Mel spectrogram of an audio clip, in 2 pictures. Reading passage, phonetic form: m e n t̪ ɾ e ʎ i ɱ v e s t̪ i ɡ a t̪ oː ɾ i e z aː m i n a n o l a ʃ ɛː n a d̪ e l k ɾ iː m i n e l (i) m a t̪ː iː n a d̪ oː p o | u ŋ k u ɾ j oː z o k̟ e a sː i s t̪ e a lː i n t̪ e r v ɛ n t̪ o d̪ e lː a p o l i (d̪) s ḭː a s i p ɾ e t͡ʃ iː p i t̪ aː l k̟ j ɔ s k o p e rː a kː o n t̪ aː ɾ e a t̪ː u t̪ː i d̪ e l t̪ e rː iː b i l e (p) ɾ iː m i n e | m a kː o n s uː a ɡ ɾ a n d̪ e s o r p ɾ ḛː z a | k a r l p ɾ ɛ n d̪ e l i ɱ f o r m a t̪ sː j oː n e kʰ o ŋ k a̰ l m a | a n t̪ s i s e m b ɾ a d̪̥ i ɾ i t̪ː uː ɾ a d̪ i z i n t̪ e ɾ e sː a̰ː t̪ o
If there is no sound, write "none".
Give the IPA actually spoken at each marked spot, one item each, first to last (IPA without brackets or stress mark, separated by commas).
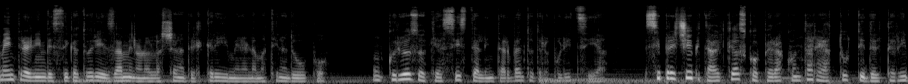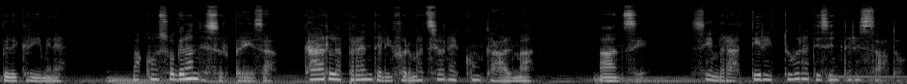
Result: a, t̪, k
